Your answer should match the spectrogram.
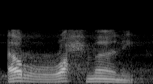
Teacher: الراء الأولى مدغمة في الثانية، والمدغم يأخذ حكم المدغم فيه، فإن أدغمت الراء الأولى في مفتوح مثل الرحمن، شايفين الراء الأولى كيف مفخمة؟ لأنها مدغمة في مين؟ في راء مفتوحة · Term: التفخيم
